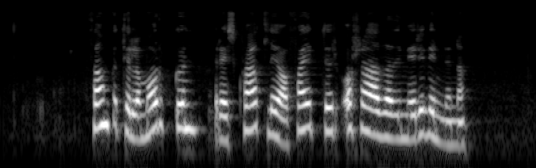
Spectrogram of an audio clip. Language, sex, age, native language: Icelandic, female, 40-49, Icelandic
